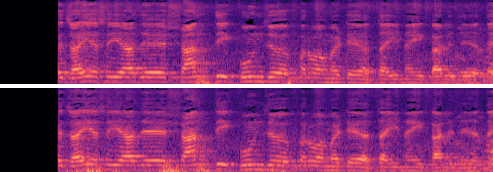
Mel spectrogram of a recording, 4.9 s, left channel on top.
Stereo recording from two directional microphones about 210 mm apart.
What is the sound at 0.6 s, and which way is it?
Speech, 5° left (ahead or behind).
